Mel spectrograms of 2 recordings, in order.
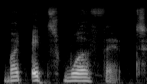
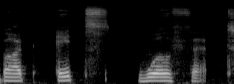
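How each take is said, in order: First: Said in the usual way. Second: "But it's" rising, pause, "worth it" falling; in two chunks. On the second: Shown as a demonstration. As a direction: break it after "But it's". (แบ่งเป็นสองช่วง "But it's" เสียงขึ้น แล้ว "worth it" เสียงลง) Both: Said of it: "ฝึกฟังแล้วออกเสียงตามครูหนุนนะคะ".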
